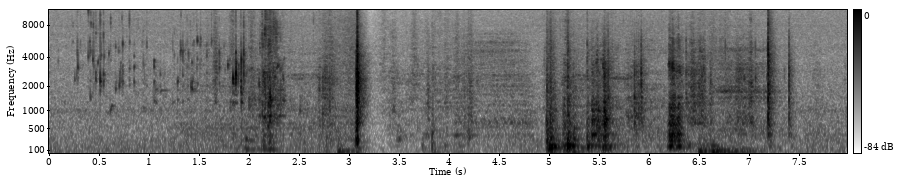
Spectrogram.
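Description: Distilled white vinegar at 5% acidity is poured into a container in short splashing bursts, with a pause midway, fairly close and moderately loud.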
